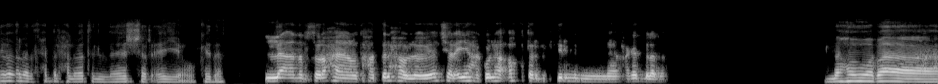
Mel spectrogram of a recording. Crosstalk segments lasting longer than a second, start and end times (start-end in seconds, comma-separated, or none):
none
